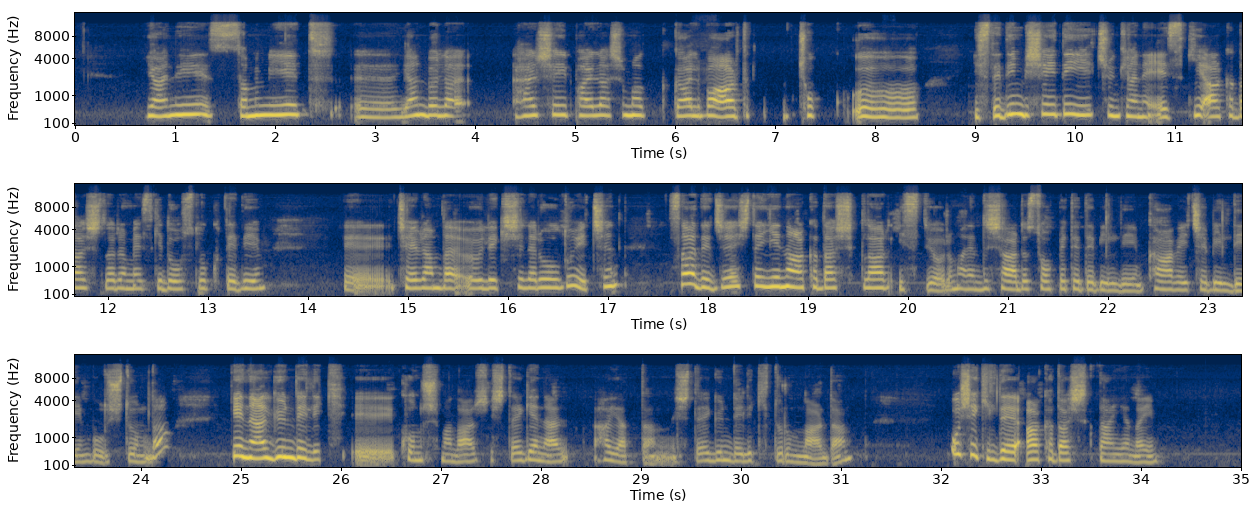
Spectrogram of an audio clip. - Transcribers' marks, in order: static; other background noise
- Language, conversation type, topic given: Turkish, unstructured, Sevdiğin birini kaybetmek hayatını nasıl değiştirdi?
